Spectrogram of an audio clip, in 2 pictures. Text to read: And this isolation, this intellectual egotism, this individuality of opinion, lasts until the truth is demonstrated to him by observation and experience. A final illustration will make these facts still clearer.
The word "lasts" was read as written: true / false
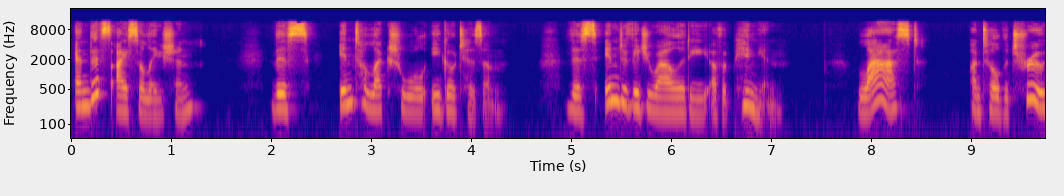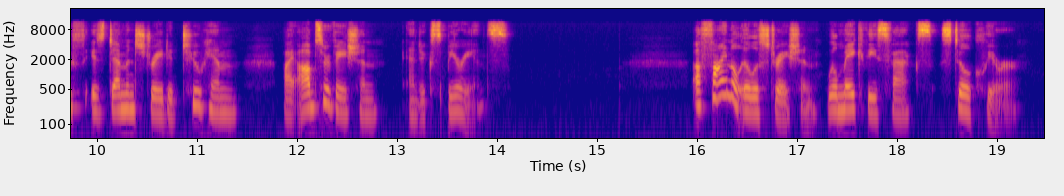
false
